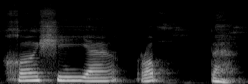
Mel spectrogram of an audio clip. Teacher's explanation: shinnya tebalkan dengan cara desisnya dibanyakin seperti huruf sy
